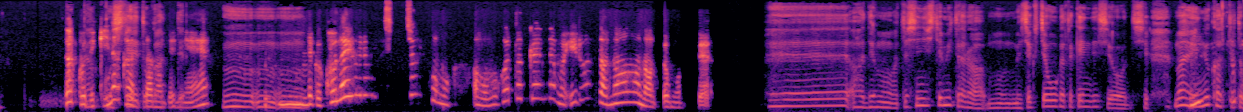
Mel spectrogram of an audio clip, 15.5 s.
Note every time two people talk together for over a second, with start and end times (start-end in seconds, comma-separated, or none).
1.1-2.4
